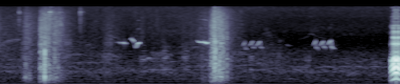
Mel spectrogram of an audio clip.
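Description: Lengths of shop fabric swishing through the air as they are flung off the shelves: two short whooshes about a second and a half apart. Faint short bird chirps, some in quick pairs and threes, come between and after them.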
